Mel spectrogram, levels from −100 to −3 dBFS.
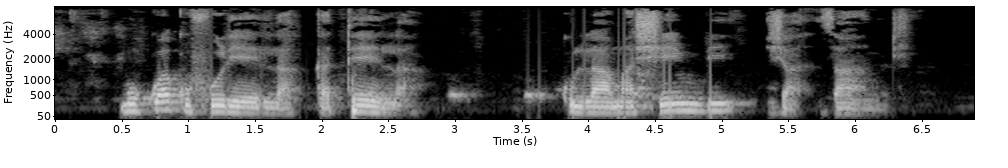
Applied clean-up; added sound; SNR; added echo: none; none; none; none.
